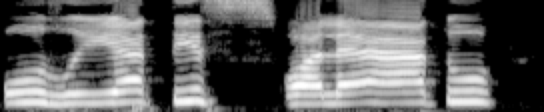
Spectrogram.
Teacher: ता बारीक हरूफ में से है तो होंठ फैला लेंगे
